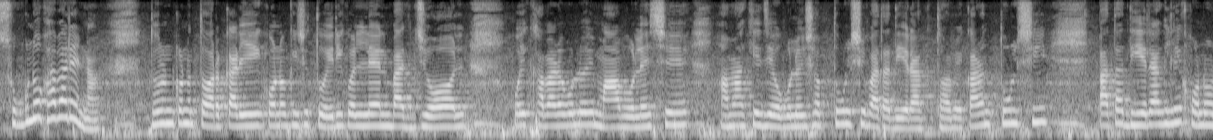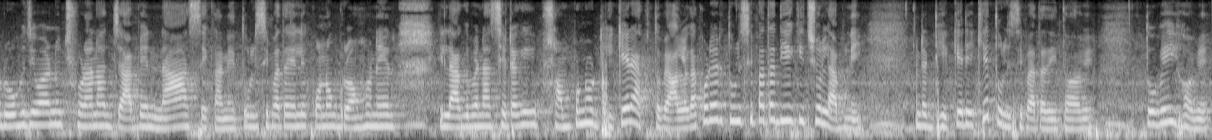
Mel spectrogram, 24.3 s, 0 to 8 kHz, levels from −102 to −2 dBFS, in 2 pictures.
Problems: constant background noise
